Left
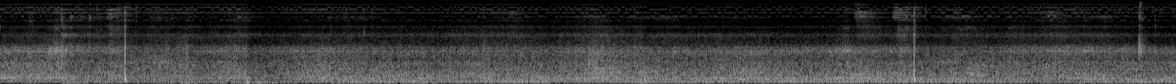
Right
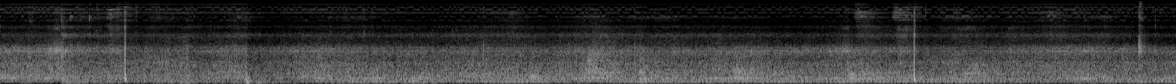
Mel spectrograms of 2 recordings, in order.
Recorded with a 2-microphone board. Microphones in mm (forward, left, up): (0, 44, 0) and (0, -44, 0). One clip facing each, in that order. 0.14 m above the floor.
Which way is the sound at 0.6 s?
35° right (ahead or behind).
